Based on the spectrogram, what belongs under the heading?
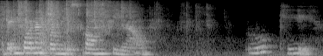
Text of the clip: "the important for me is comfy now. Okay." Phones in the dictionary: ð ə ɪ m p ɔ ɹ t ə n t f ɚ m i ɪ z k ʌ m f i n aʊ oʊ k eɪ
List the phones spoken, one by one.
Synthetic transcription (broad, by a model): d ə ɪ m p ɔ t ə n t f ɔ m i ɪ s k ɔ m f i l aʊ oʊ k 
